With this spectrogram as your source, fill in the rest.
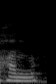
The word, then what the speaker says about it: Hannu: Han, a bit like in Han Solo and N. I couldn't come up with an English word with that exact same sound, but it's a bit like in the word noon, but with a shorter sound. Together, they are hanu.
